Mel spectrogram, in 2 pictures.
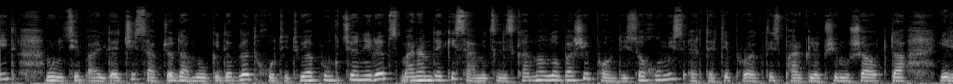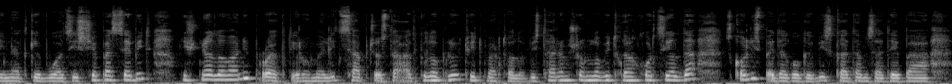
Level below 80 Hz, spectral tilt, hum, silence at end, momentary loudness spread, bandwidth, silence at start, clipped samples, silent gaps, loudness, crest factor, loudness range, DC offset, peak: -44 dBFS; -6.5 dB/octave; none; 0 s; 7 LU; 16 kHz; 0 s; under 0.1%; none; -23 LUFS; 18 dB; 3 LU; under 0.1%; -6 dBFS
